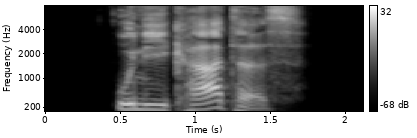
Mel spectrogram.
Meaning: genitive singular of Unikat
- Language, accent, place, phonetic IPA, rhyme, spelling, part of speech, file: German, Germany, Berlin, [uniˈkaːtəs], -aːtəs, Unikates, noun, De-Unikates.ogg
